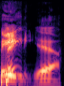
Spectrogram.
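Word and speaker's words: Badie: get him to change the name back to baddy let's give an EXT not even baddy was it bad it's it wasty he was batty I was always like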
